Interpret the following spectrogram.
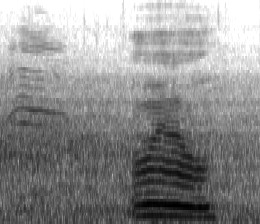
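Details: Stray cat giving a single drawn-out meow lasting under a second, harmonic and slightly falling, after a brief faint high tone; otherwise quiet background.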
